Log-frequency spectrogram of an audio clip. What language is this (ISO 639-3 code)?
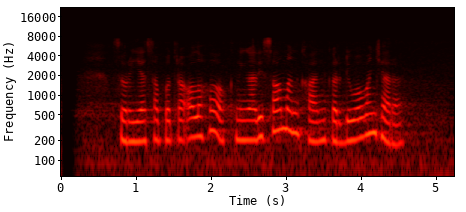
sun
